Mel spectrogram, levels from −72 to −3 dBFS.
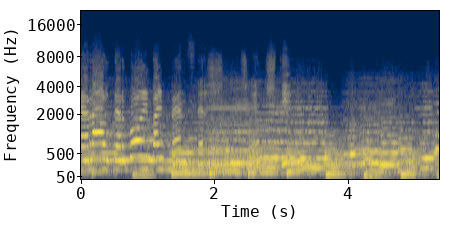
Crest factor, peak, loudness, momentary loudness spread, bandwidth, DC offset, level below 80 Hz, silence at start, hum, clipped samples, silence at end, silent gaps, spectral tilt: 10 dB; -4 dBFS; -15 LUFS; 5 LU; 10.5 kHz; under 0.1%; -38 dBFS; 0 s; none; under 0.1%; 0 s; none; -7.5 dB/octave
